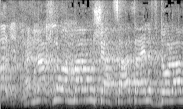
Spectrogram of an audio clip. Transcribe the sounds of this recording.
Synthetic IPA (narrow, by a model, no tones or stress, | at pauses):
anaχnuamaʁnuʃeat͡saat̪hae̞le̞fd̪ola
